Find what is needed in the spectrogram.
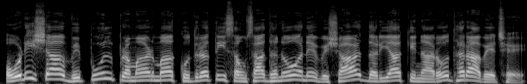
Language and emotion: Gujarati, neutral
